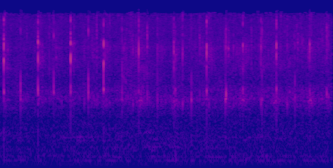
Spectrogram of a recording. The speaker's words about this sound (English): I told the first service, and I'll tell you, I could never snap my fingers until I got a dog. They were like, get over here.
